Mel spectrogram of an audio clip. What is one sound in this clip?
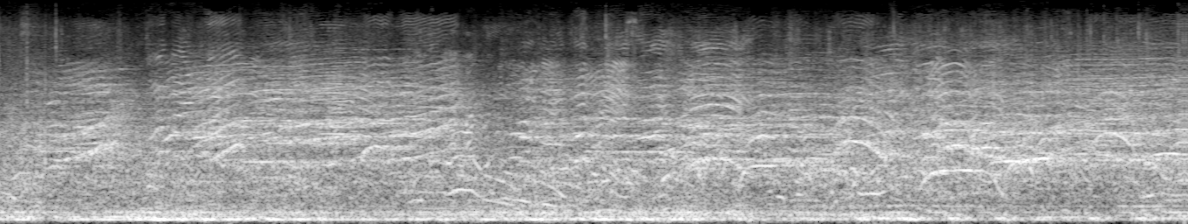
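Many voices call out and cheer with high pitch.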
